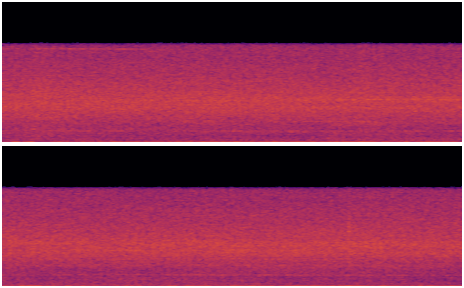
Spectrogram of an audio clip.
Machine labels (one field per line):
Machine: fan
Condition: abnormal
